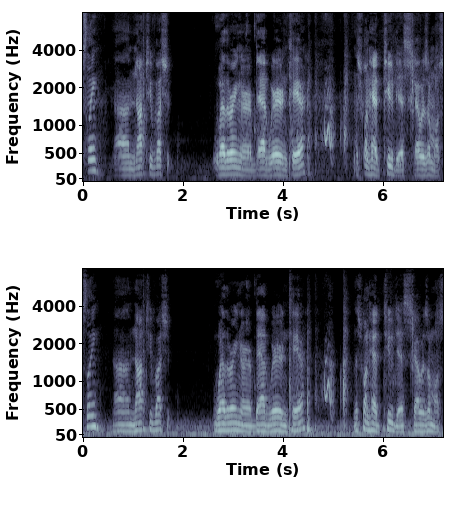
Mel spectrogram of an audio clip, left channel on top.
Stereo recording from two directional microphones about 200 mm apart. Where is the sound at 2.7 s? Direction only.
30° left (ahead or behind).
